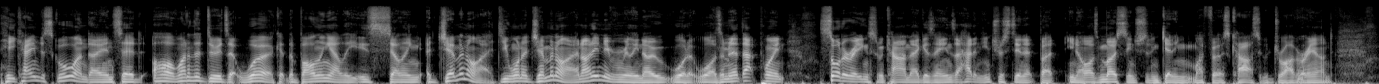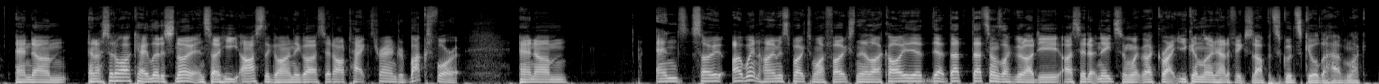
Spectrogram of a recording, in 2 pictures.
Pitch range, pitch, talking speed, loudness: 100-135 Hz, 115 Hz, 320 wpm, -17 LUFS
